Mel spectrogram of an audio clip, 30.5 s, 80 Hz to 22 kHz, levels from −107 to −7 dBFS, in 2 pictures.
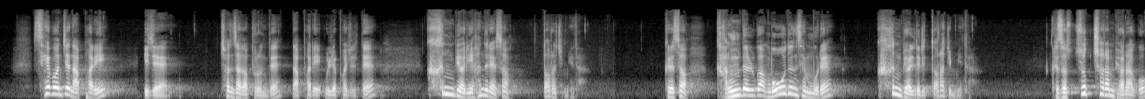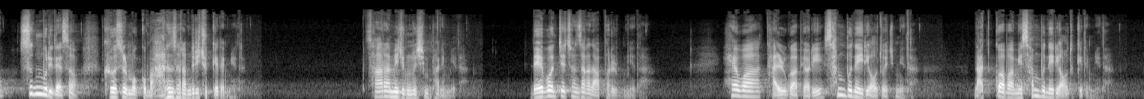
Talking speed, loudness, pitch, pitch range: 265 characters per minute, -18 LUFS, 185 Hz, 155-235 Hz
